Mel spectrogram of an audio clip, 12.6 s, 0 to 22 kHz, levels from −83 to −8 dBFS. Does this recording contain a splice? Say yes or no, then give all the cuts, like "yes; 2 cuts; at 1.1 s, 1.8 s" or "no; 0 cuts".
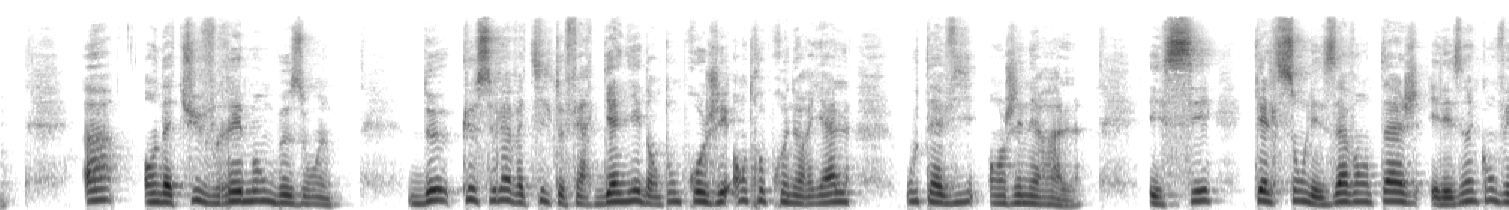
no; 0 cuts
